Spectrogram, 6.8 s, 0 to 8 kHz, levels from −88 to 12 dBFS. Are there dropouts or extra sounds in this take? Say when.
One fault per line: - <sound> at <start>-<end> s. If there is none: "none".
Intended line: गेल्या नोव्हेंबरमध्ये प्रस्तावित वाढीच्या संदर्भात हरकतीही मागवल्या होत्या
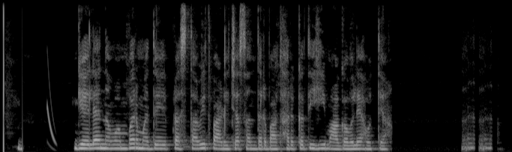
- chirp at 0.6-0.8 s
- laugh at 6.2-6.6 s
